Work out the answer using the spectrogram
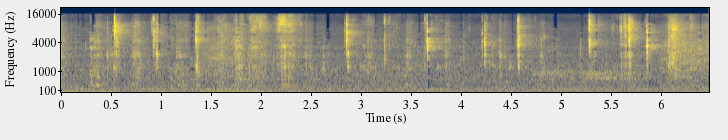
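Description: Close-miked eating of stir-fried napa cabbage: biting and chewing, with irregular sharp crunchy clicks, a few a second.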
